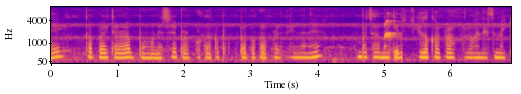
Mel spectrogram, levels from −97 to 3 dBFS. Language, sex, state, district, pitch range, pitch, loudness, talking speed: Nagamese, female, Nagaland, Dimapur, 200-215 Hz, 205 Hz, -19 LUFS, 155 wpm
